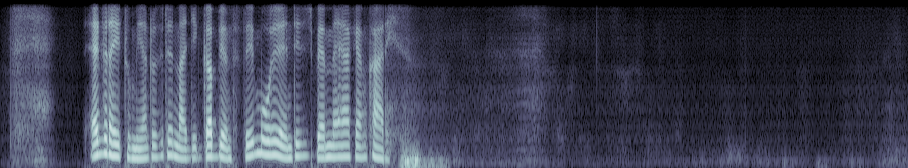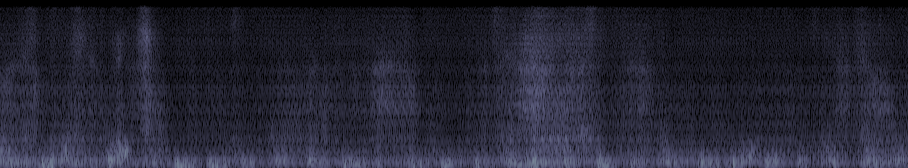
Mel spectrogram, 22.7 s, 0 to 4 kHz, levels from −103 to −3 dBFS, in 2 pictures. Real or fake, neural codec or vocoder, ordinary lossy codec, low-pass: fake; codec, 16 kHz, 0.3 kbps, FocalCodec; none; 3.6 kHz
